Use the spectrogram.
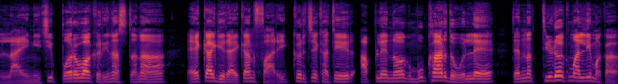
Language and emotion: Goan Konkani, disgusted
